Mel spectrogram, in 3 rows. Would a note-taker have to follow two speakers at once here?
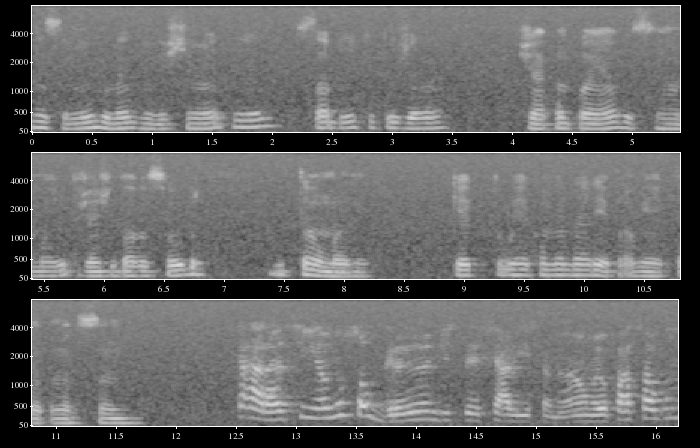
No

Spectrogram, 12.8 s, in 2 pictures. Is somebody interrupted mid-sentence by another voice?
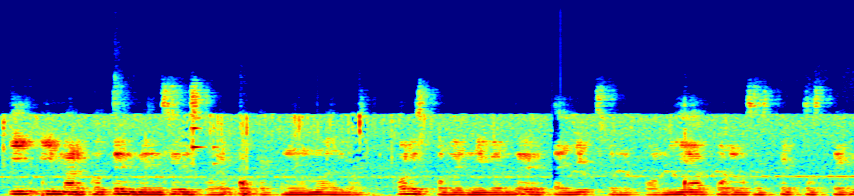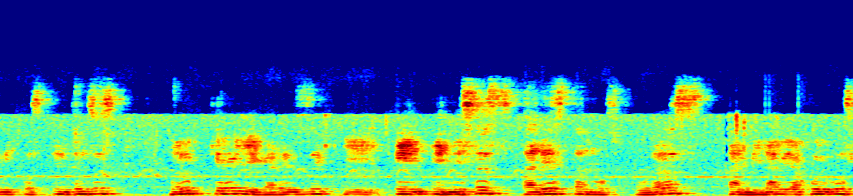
No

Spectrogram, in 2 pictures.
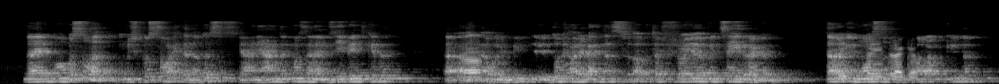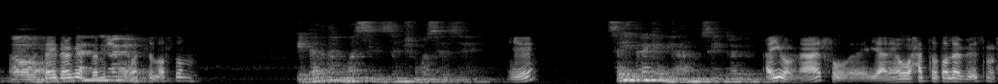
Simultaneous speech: Yes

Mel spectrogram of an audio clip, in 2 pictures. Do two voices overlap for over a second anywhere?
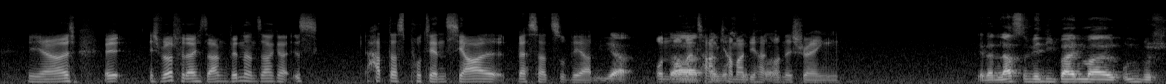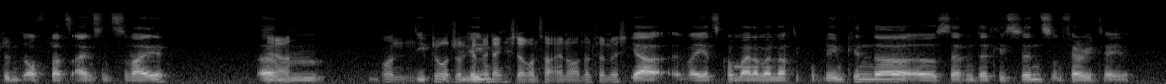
Yes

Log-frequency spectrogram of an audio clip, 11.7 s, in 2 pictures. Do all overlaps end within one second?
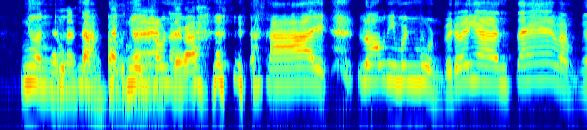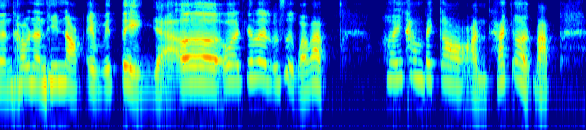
No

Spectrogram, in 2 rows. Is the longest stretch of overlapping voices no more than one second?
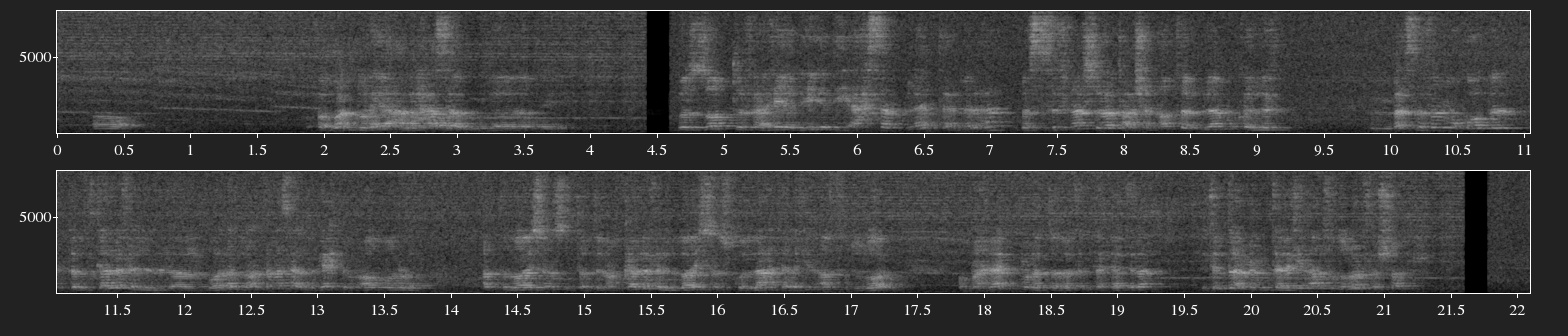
No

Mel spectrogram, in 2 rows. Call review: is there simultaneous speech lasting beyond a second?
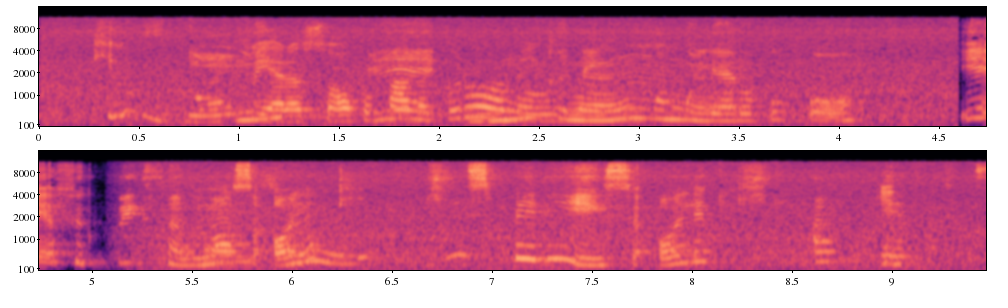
Yes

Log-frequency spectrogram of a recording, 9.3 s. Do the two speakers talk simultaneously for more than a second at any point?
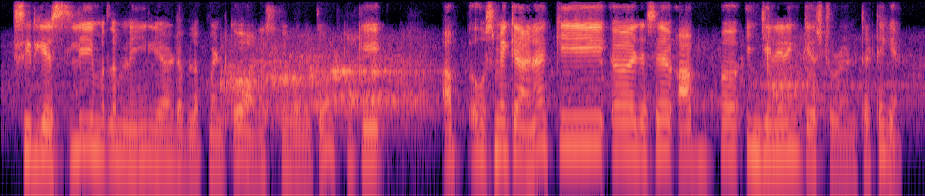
No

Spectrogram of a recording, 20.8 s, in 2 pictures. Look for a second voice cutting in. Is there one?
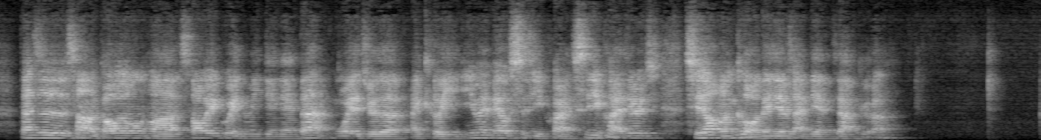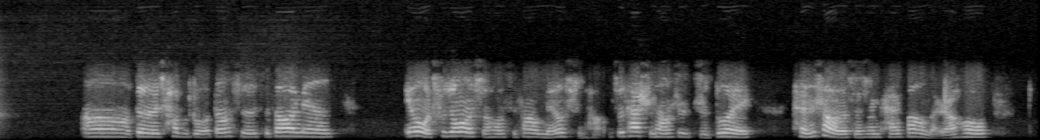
No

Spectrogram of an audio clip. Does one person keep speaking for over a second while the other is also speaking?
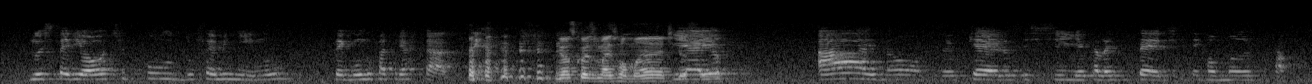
No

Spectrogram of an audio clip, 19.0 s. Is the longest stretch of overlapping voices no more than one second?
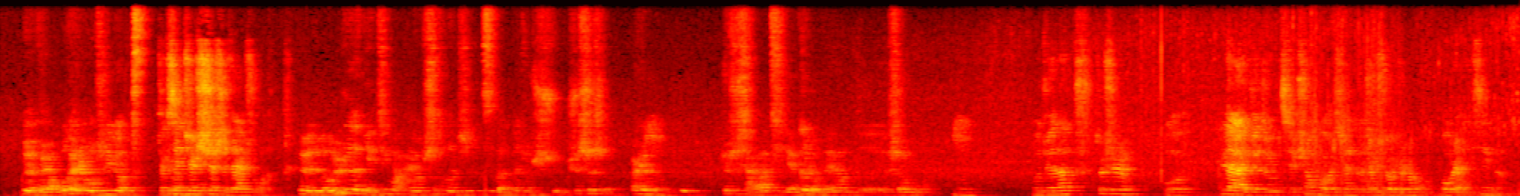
Yes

